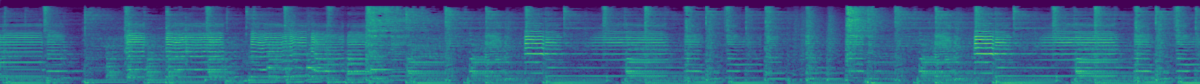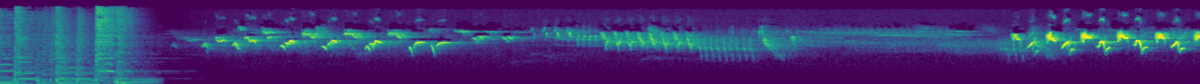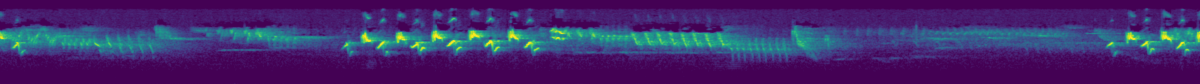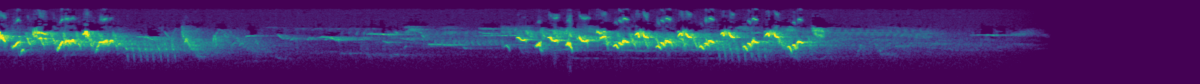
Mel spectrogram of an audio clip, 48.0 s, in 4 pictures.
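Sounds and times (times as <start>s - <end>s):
songbird chirping: 13.6s - 46.5s.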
